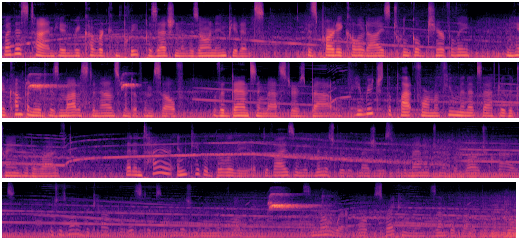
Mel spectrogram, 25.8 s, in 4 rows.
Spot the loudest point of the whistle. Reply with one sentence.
The volume of the whistle peaks at 23 seconds.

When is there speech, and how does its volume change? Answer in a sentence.
The speech can be heard from 0.0 to 25.7 s, getting quieter.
